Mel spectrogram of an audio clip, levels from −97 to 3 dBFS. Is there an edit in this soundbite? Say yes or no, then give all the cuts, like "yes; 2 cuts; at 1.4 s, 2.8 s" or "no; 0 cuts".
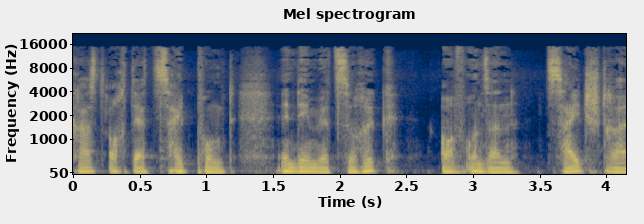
no; 0 cuts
